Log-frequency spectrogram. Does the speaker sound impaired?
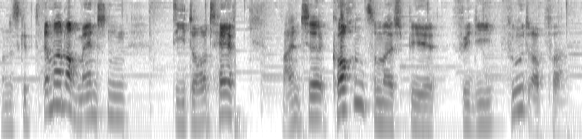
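No.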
